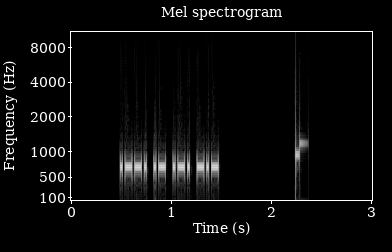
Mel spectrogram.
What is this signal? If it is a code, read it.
Morse code, heard as a keyed tone, about 49 wpm, 700 Hz. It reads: PARK
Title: Sentences from Top 1300 Words - New Word Drill - 50wpm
